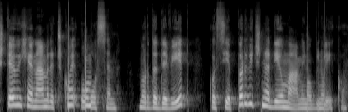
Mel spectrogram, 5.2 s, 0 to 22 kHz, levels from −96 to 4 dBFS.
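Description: Speech carrying plainly audible Opus voice compression throughout: at 16 kbps in hybrid mode the coarse excitation leaves it hoarse and slightly robotic. Chunks out of order at 1.02–1.37 s and 4.61–4.86 s: roughly 85 ms blocks play late, causing jumbled moments.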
